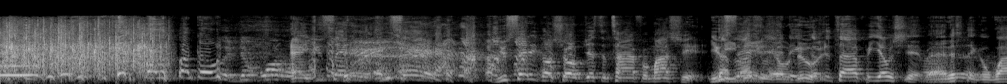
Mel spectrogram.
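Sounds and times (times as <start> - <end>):
audience clapping for a performer: 0.0 - 1.8
laughter: 0.2 - 5.9
speech: 4.0 - 10.0.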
